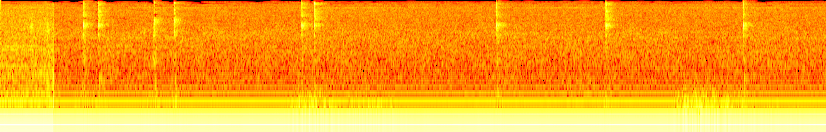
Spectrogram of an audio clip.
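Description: Computer mouse clicks, single and in quick pairs, scattered over a steady background hiss, with a few soft low thumps.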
